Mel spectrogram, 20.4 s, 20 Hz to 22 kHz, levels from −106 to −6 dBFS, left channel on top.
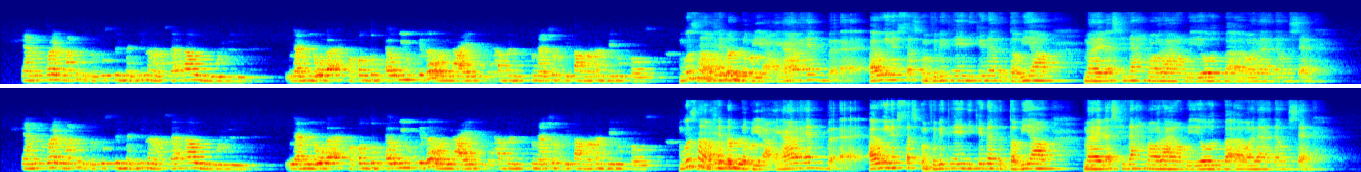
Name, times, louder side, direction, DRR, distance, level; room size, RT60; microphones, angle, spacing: voice 1, 0.3-3.7 4.3-9.7 10.4-11.3, right 1 dB, 15° left, -5 dB, 0.8 m, -27 dB
voice 2, 10.2-19.8, right 3 dB, 50° right, 3 dB, 0.4 m, -27 dB
4.7 x 2.3 x 2.6 m, 0.92 s
head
